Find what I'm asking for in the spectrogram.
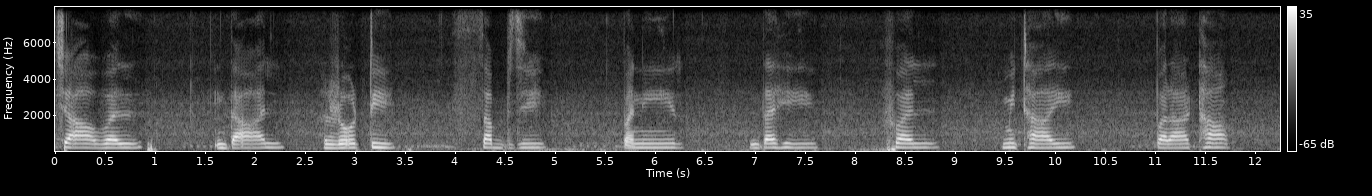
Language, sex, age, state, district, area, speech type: Urdu, female, 18-30, Bihar, Supaul, rural, spontaneous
